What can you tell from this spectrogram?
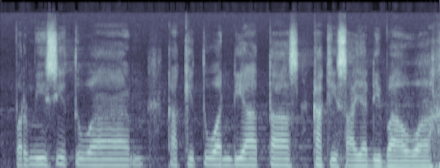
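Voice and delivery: slow, low, exaggeratedly polite Solo Javanese; lemah lembut. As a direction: draw it out meekly, low and deferential. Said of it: "lemah lembut". (lemah lembut, pelan dan rendah ala orang Solo)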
